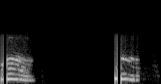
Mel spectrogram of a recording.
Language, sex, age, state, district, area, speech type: Kannada, female, 30-45, Karnataka, Bellary, rural, conversation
